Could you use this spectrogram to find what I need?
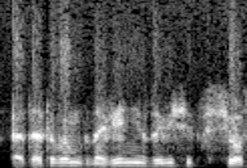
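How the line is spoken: Plain. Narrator (Russian): сказал врач

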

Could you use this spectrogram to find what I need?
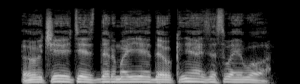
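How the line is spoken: Cheerful growl. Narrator (Russian): весело рыкнул Аршавин

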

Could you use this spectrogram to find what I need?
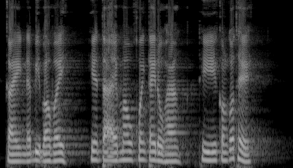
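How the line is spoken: Loud through megaphone. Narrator (Vietnamese): Đội trưởng của đội cảnh sát vũ trang cầm loa lớn tiếng nói

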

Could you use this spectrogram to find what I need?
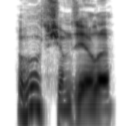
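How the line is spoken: Relieved exhale. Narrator (Russian): облегченно выдохнул Александрит

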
